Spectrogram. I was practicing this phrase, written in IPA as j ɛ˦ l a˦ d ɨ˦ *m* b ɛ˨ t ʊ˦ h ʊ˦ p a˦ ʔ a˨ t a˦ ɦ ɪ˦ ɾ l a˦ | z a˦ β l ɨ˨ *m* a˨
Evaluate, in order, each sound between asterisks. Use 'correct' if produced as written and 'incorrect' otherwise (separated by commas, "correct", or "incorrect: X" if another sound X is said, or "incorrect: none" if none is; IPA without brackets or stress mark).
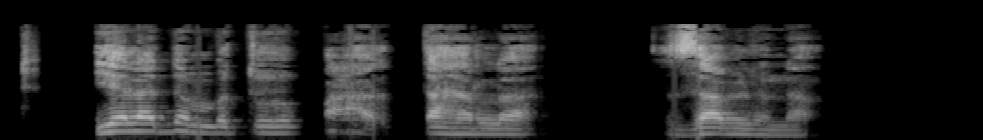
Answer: correct, incorrect: n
